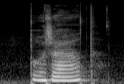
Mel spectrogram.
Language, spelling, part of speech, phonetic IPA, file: Czech, pořád, adverb, [ˈpor̝aːt], Cs-pořád.ogg
- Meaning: always, constantly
